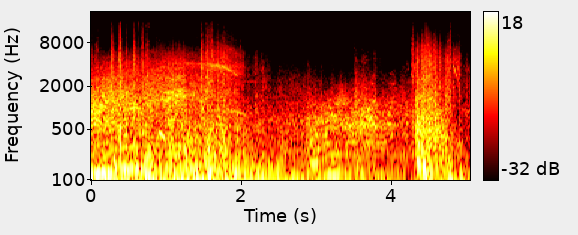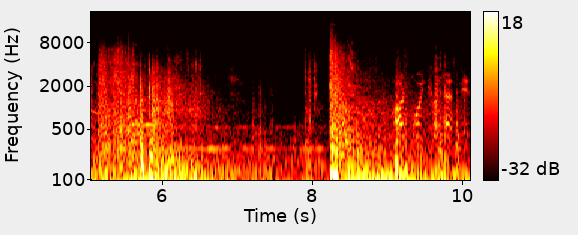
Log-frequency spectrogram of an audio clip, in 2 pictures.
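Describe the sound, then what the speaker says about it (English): Precision airstrike in Call of Duty: Modern Warfare, with loud, dense bursts of explosions and gunfire booming in repeated waves, including two sharp blasts, while voices talk underneath. "Precision airstrike inbound."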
